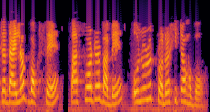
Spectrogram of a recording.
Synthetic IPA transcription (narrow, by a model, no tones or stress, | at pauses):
ɛtadajlɔk̚bɔksɛ | paswɔɹdɔɹbabɛonuɹut̚pɹɔdɔɹxitɔɦɔbɔ̰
